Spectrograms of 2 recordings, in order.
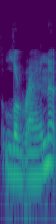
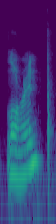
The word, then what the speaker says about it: Loren: is Lauren um it is said that it's pronounced Loren but Rachel and I both refuse to pronounce that way because it's literally spelled like l-o-r-e-n Lauren the world was good and the like main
